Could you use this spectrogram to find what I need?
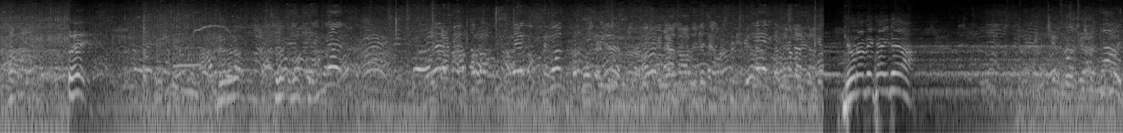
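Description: A large crowd of men shouts and calls out outdoors.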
